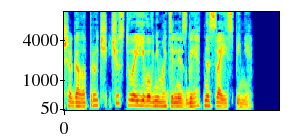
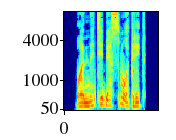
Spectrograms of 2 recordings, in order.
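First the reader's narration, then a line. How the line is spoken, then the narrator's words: Whisper. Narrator (Russian): шептала она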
